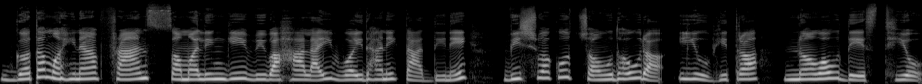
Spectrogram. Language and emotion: Nepali, neutral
